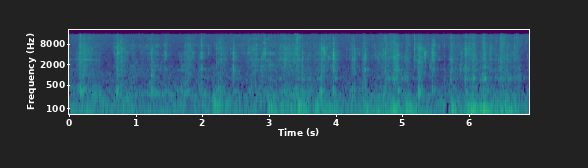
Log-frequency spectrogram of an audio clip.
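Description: Quiet chewing of a chicken nugget, with small, scattered mouth clicks.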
